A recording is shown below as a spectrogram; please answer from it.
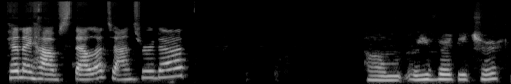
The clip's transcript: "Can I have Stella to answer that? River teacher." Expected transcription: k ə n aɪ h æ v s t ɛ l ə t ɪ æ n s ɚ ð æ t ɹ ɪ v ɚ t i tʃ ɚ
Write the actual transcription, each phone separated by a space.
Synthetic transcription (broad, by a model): k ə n aɪ h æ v s t ɛ l ə t ɪ æ n s ɚ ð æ t ɹ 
